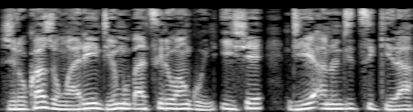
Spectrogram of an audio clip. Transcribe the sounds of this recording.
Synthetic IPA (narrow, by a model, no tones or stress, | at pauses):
ʐ̥iɾokwaʐo̞mwaɾindije̞muɓat͡siɾiwaŋɡuiʃe̞ | ndije̞ano̞ndit͡siɡʱiːɾa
